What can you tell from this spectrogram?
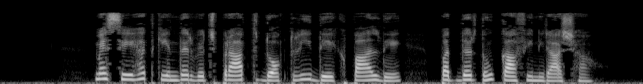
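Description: From start to finish, the speech was likely first encoded as low-bitrate MP3, consistent with about 48 kbit/s, then re-saved at a much higher rate, which is low-bitrate audio saved at a high bitrate. Nothing remains above 11.5 kHz, so the top end sounds dull, and re-encoding restored nothing.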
